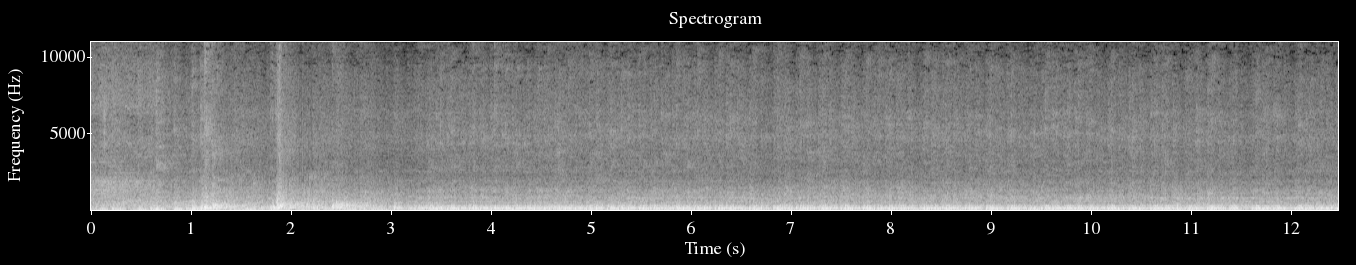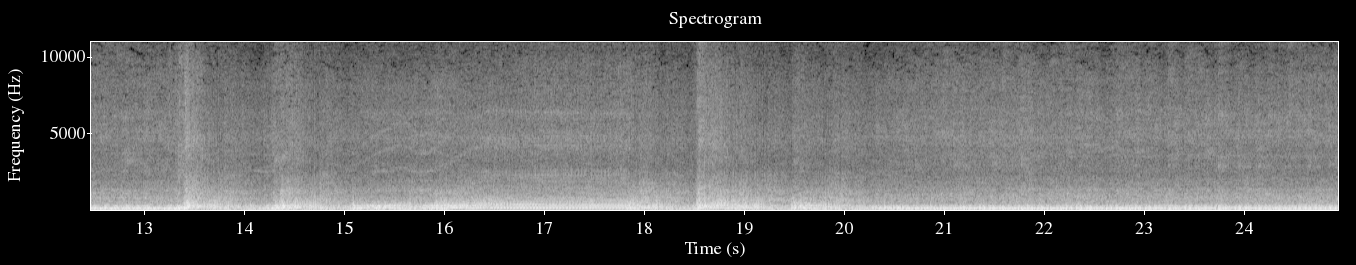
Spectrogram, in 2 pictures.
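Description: A Bulldog engine started and left idling, a loud continuous rhythmic chugging and clatter that holds steady for the whole stretch, with a couple of brief louder bursts.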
